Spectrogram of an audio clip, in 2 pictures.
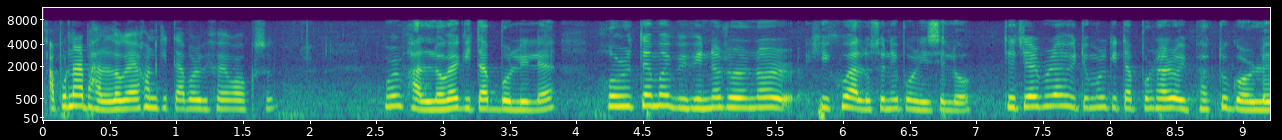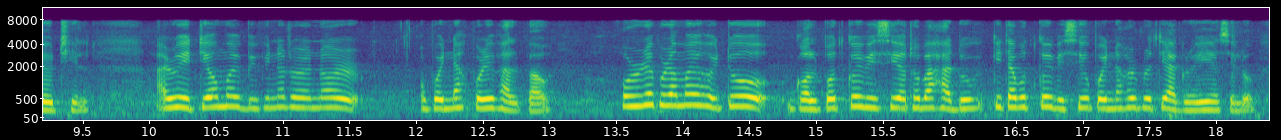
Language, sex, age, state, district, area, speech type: Assamese, female, 18-30, Assam, Nalbari, rural, spontaneous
